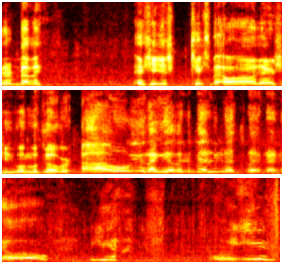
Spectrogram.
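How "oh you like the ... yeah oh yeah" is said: very high falsetto cooing; doting baby talk. Pretend. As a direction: coo way up high during a belly rub. Cooing during a belly rub.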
